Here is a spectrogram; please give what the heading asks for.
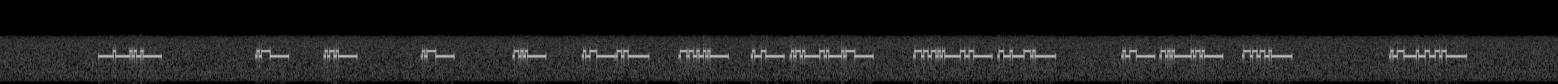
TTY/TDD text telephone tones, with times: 1.3-6.3 FEDERAL
7.0-8.6 JUDGE
9.3-12.1 RICHARD
12.6-14.5 PAUL

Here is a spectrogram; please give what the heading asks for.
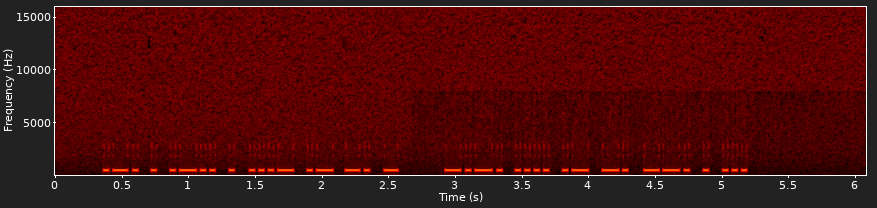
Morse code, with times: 0.4-2.6 RELEVANT
2.9-5.2 CHANGES

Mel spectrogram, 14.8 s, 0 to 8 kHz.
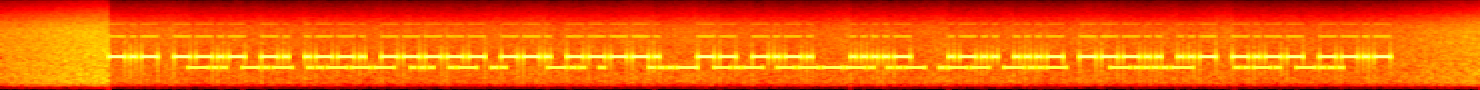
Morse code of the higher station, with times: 1.1-6.6 KQNP0G9
7.0-8.1 MC
8.5-9.1 4
9.5-13.9 LV8UYQ

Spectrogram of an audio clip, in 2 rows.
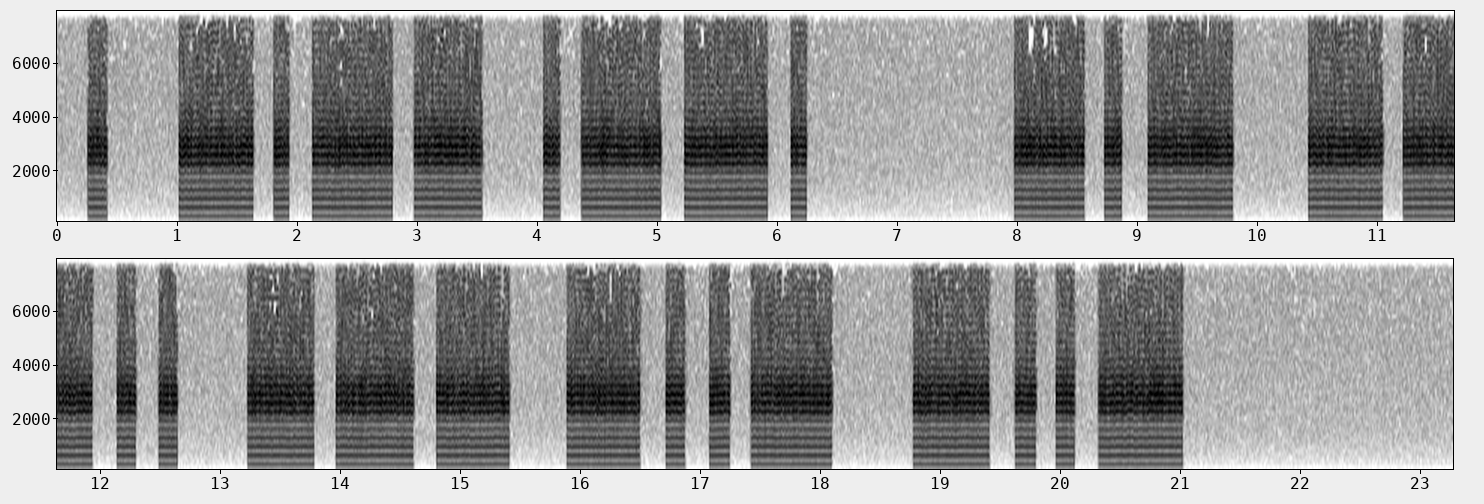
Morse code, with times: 0.3-6.2 EYP
8.0-21.0 KZOXX

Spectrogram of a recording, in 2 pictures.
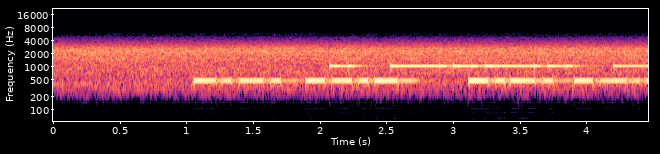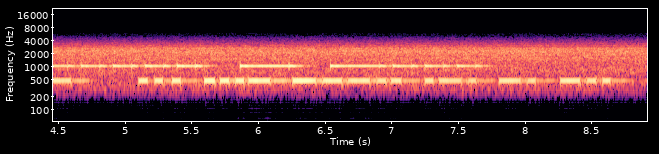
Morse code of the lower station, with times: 1.1-2.6 CQ
3.1-4.6 CQ
5.1-8.6 SV8RND

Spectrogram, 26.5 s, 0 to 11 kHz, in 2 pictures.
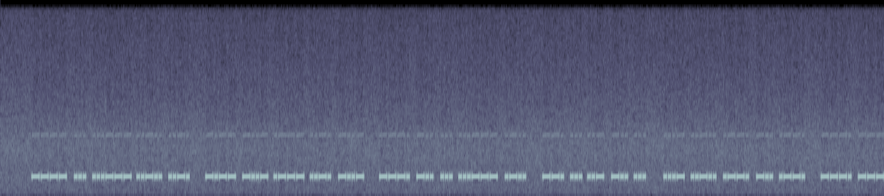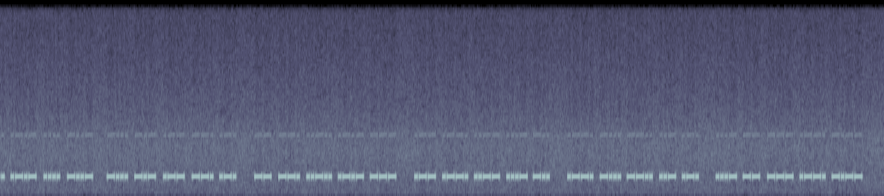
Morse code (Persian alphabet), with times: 0.5-2.8 شسقضف
3.1-5.4 ظخجفخ
5.7-7.9 چدسقل
8.1-9.7 ژسطدس
10.0-12.1 ذضپدپ
12.3-14.6 چچصحخ
14.9-16.8 بکوژر
17.1-19.2 مژضصع
19.5-21.5 وپغذد
21.8-23.7 پبزطر
24.0-26.2 ذمعپظ

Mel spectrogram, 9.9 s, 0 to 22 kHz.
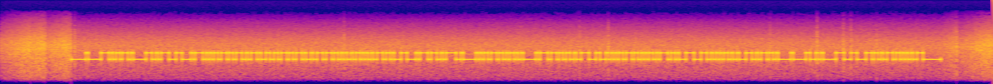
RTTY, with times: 1.5-2.2 NOMES
2.4-2.8 NHI
3.0-3.3 HA
3.4-4.9 FRAGMENTS
5.1-5.5 DE
5.7-6.3 POCS
6.4-7.6 SEGONS,
7.8-8.7 COM
8.8-9.3 ARA

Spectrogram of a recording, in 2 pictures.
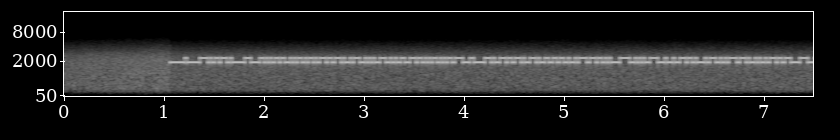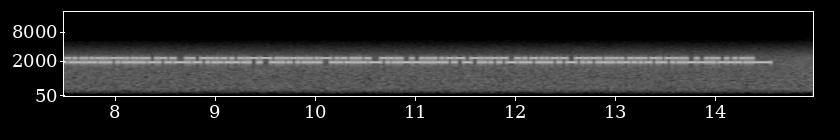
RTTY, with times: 1.8-2.6 MRLSD
2.7-3.5 HZYNW
3.6-4.4 SSOVH
4.5-5.3 HHIPE
5.4-6.2 XTYOQ
6.3-7.1 KNEHF
7.2-8.0 MOPFR
8.1-8.9 JBZVB
9.0-9.8 WUETS
9.9-10.7 FTWYV
10.8-11.6 XKYAO
11.9-12.6 MPNAM
12.8-13.5 HSULH
13.7-14.4 XKBQR

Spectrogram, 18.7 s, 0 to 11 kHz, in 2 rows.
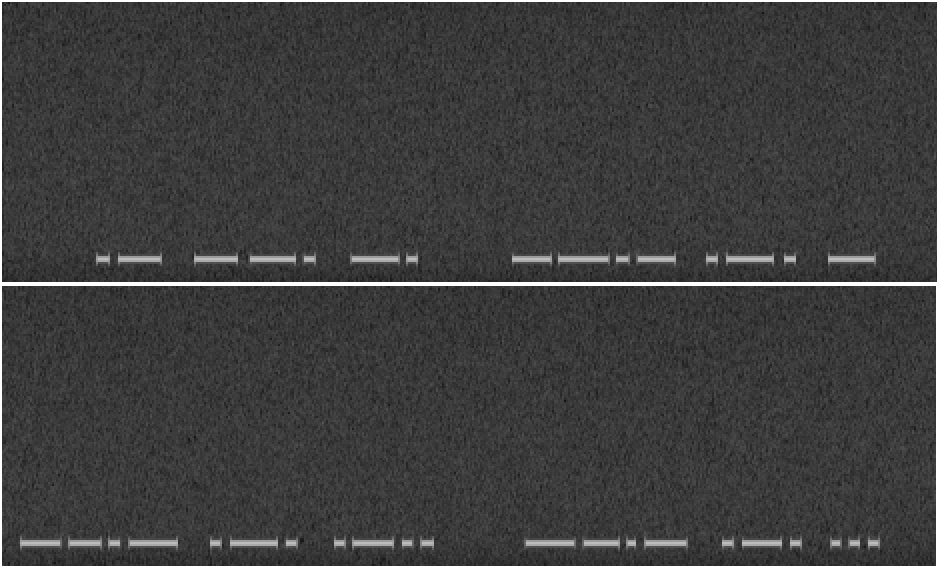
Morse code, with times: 0.9-4.1 AGN
5.1-8.7 QRT
9.5-13.6 QRL
14.6-18.1 QRS

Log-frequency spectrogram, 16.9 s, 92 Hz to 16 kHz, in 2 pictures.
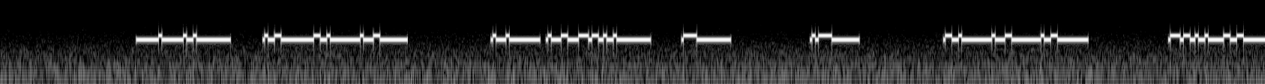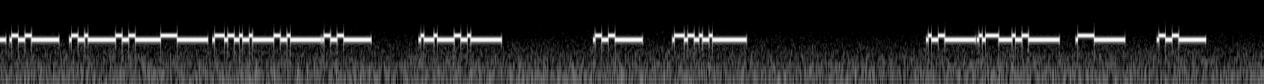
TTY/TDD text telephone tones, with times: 1.2-3.8 20717
4.0-7.1 93072
8.0-9.7 88085
10.0-12.6 08108
13.1-16.3 23258

